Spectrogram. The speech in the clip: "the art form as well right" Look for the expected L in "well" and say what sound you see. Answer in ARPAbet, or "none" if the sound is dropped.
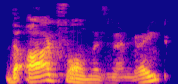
N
